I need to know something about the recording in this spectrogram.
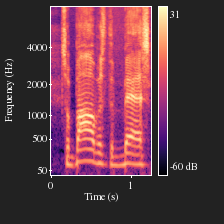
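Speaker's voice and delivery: ordinary talk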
